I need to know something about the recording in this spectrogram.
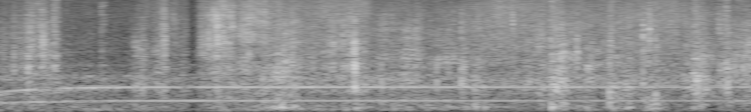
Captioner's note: siren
